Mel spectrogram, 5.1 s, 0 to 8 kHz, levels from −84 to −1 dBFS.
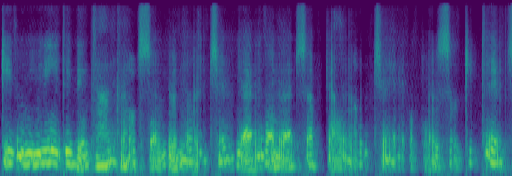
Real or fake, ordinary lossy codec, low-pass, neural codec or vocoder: fake; none; 7.2 kHz; codec, 16 kHz, 0.5 kbps, FreqCodec, smaller model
